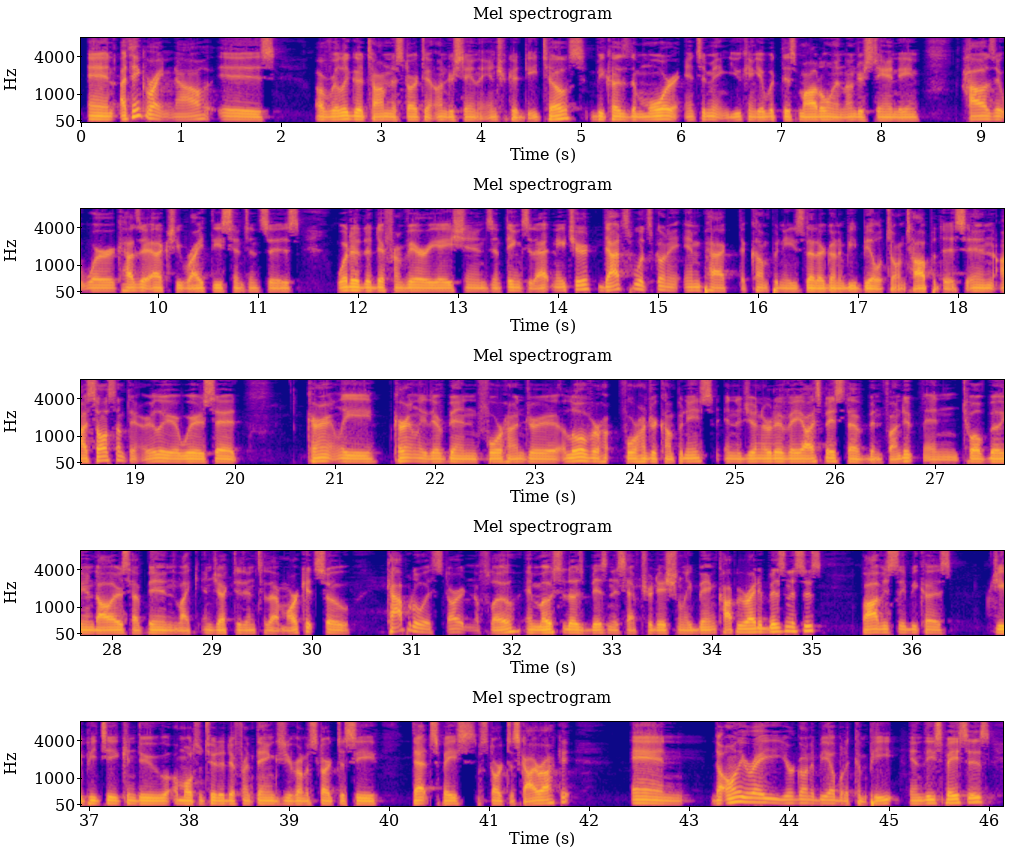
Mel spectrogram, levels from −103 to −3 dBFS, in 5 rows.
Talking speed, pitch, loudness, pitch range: 205 wpm, 100 Hz, -24 LUFS, 95-110 Hz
